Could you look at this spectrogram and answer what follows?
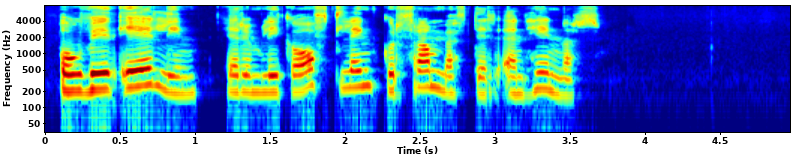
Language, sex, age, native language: Icelandic, female, 30-39, Icelandic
